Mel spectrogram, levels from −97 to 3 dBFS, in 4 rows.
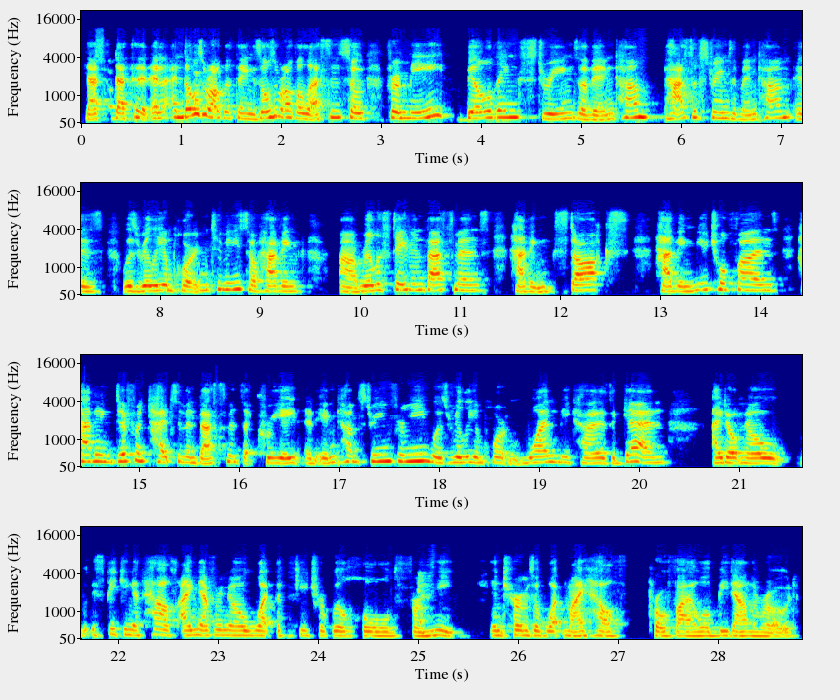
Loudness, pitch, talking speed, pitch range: -21 LUFS, 180 Hz, 185 wpm, 160-210 Hz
